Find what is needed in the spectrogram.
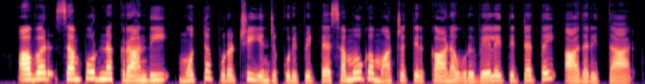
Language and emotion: Tamil, neutral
